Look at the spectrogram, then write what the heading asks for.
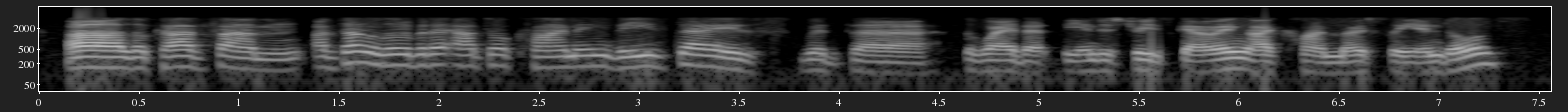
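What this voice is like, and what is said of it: American accent. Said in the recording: “I detect a little bit of an accent there ... I just can't get rid of my American accent”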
